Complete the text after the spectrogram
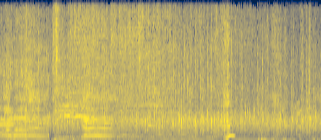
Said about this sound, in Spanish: Fuerte el aplauso para los patrocinadores.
